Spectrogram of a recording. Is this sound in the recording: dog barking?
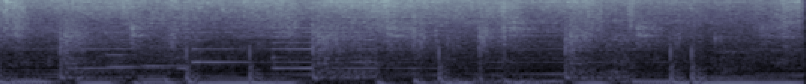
no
